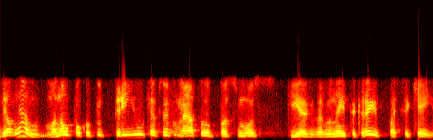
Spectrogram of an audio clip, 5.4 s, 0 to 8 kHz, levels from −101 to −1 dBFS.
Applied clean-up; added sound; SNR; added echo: none; none; none; none.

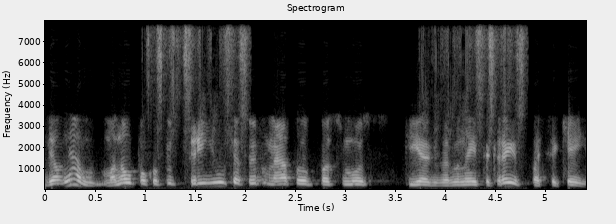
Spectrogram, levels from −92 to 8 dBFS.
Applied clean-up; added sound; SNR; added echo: neural separator model SepFormer DNS4.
